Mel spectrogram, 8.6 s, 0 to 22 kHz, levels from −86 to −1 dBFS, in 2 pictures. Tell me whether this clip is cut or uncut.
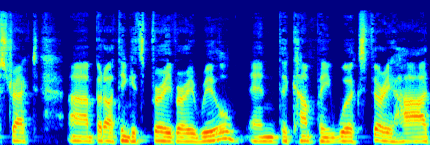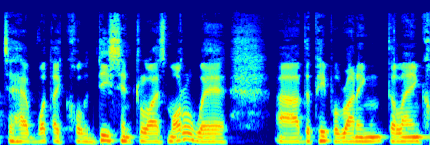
uncut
